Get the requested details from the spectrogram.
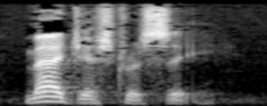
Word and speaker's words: magistracy: Magistracy, it's hard to do this because the emphasis is on the M-A. And then everything else is not emphasized. So it's magistracy.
